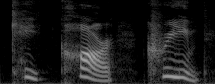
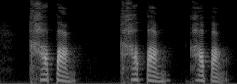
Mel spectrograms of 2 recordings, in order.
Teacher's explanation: A lot of air are coming out. But when you pronounce the Korean 기억, we don't use that much air. Use less air with lower pitch.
